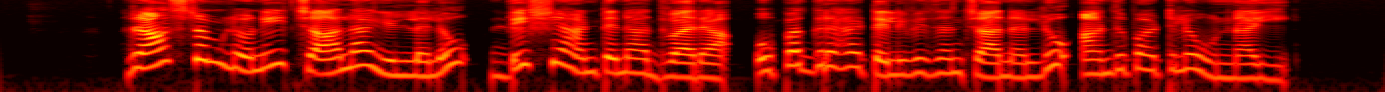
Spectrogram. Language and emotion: Telugu, neutral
